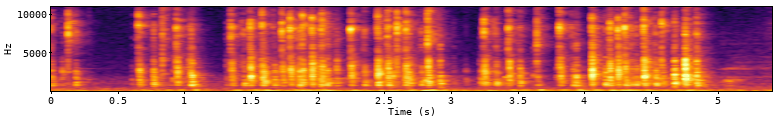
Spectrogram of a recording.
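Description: Someone types login credentials on a computer keyboard in quick, uneven bursts of close, crisp key clicks separated by brief pauses.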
